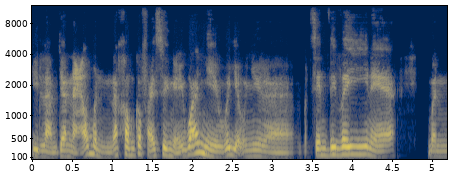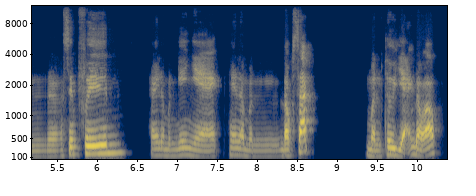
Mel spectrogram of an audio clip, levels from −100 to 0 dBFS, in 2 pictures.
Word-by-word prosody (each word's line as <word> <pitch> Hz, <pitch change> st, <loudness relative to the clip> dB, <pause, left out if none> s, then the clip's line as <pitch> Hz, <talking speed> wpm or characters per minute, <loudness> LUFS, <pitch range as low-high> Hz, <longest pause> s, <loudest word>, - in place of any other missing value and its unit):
khi 275 Hz, -, -3 dB
làm 105 Hz, -, -3 dB
cho 125 Hz, -, -1 dB
não 125 Hz, -, 0 dB
mình 125 Hz, -12 st, -6 dB
nó -, -, -1 dB
không 150 Hz, -2 st, -1 dB
có 180 Hz, -, 0 dB
phải 135 Hz, -, -3 dB
suy 135 Hz, -, 0 dB
nghĩ -, -, -5 dB
quá 170 Hz, +4 st, +4 dB
nhiều, 130 Hz, -, -1 dB
ví 155 Hz, -, +1 dB
dụ -, -, -1 dB
như 125 Hz, +2 st, -8 dB
là 100 Hz, -3 st, -6 dB, 0.2 s
mình -, -, -22 dB
xem 145 Hz, 0 st, -3 dB
ti 160 Hz, -, +4 dB
vi 165 Hz, +1 st, +3 dB
nè, 120 Hz, -6 st, -2 dB, 0.6 s
mình, 115 Hz, +1 st, -10 dB
ờ, 120 Hz, +1 st, -7 dB
xem 160 Hz, +6 st, -1 dB
phim 185 Hz, +3 st, +6 dB, 0.3 s
hay 140 Hz, 0 st, -5 dB
là 140 Hz, -, -8 dB
mình 130 Hz, 0 st, -12 dB
nghe 150 Hz, +2 st, -5 dB
nhạc, 120 Hz, -4 st, -2 dB
hay 150 Hz, -1 st, -5 dB
là 140 Hz, -, -3 dB
mình 120 Hz, 0 st, -14 dB
đọc 135 Hz, 0 st, +3 dB
sách, -, -, +7 dB, 0.7 s
mình 125 Hz, -1 st, -4 dB
thư 155 Hz, -1 st, +3 dB
giãn -, -, +3 dB
đầu -, -, +4 dB
óc. -, -, +6 dB
135 Hz, 235 wpm, -23 LUFS, 120-160 Hz, 0.7 s, sách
